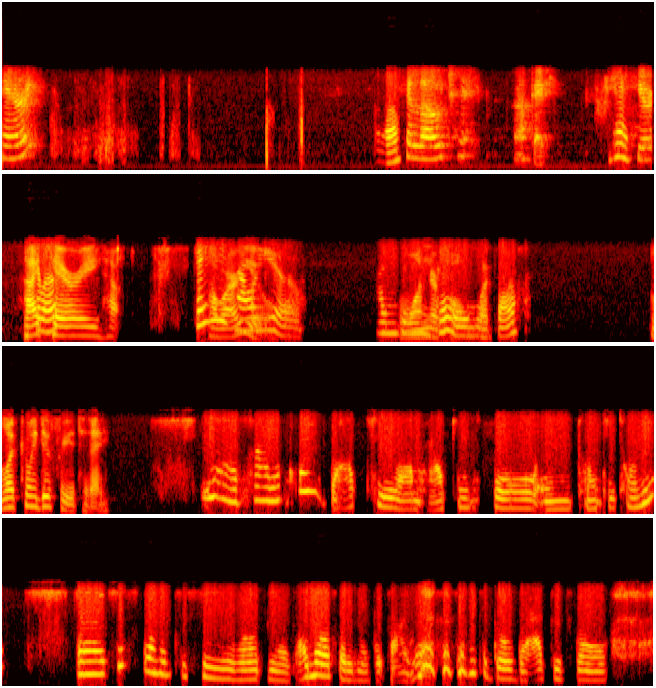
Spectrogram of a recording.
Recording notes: An international live show where callers can get psychic-medium readings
